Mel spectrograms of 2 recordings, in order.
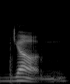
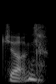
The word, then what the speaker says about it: Jung: the world Matrix I was pronouncing it I guess his name is Carl Young right yeah does it have us pronounced or is it called Jung because I don't know but I was saying jungian but I guess if her name is Young then it would be youngin I think I think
